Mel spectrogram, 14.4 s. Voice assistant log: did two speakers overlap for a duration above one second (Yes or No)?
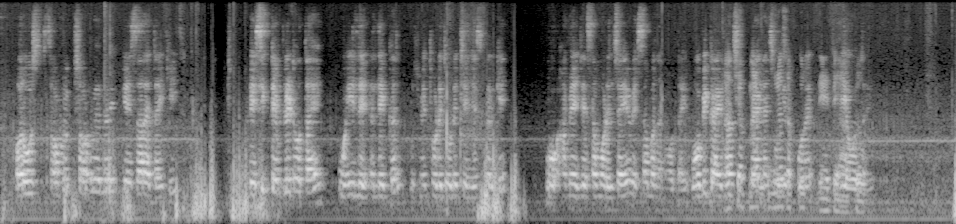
Yes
